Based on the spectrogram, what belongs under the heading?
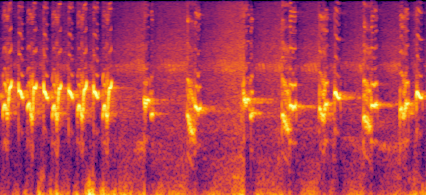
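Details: Yellow-vented bulbul giving lure song of the ngalas ropel style: fast rattling chirps at first, then spaced, bubbly slurred notes and a few drawn-out whistles.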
